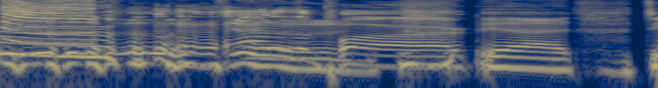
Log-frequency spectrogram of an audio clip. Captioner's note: horn honking; laughing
